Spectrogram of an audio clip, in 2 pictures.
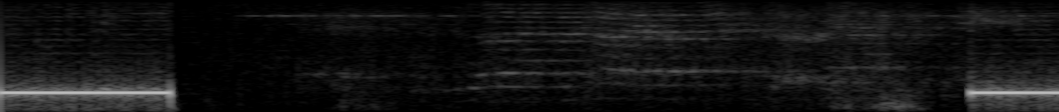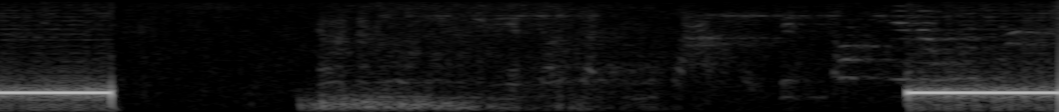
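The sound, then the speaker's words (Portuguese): A telephone ringback tone sounds while a call is placed to a client. Three steady, mid-pitched one-second tones are spaced by long gaps, with faint muffled voices and line noise between them. “Eu tô ligando pro cliente.”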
